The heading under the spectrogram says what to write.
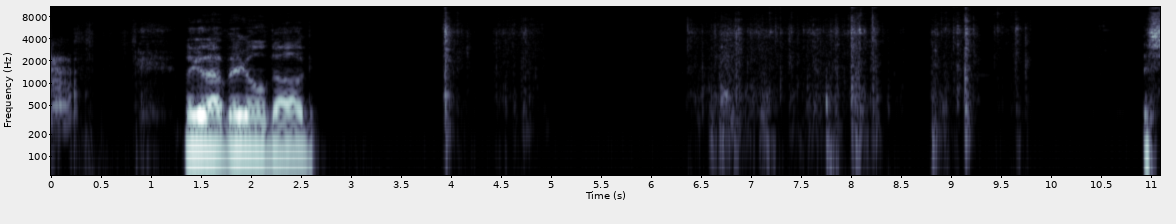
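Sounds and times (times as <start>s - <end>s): small hard pieces clattering: 3.9s - 5.0s, 6.4s - 9.9s.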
